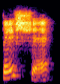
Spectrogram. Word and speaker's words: Pesce: Larry Pesce actually is here with me. Did I pronounce it correctly? It sounds like Italian, so I should have done it right.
